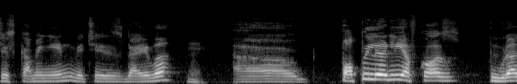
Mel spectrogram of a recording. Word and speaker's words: Daiva: everyone has pronounced it as Deva, Dev. Okay. So it is Daiva, and thank you for pronouncing it correctly.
